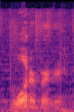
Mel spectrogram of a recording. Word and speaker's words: Whataburger: people outside of Texas they pronounce it what a burger yeah just like how it's spelled Whataburger what a burger in Texas because they have that draw mmm its water burger water burger yeah like they're singing water yeah water burger now in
